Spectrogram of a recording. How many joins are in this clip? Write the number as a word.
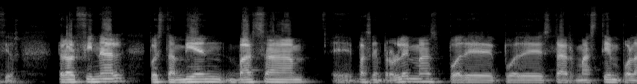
two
